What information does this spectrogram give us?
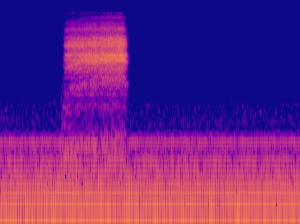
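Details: A loud, swelling breathy hiss from a wild barn owl nestling at its nest while the young birds play with and eat a live rat; faint hum continues afterward.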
